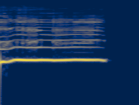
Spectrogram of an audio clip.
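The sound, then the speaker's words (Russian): A woman howls like a wolf: one sustained, steady-pitched wail lasting more than a second before it cuts off sharply into silence. “Она по-волчьи завыла, задрав лицо к небу.”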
